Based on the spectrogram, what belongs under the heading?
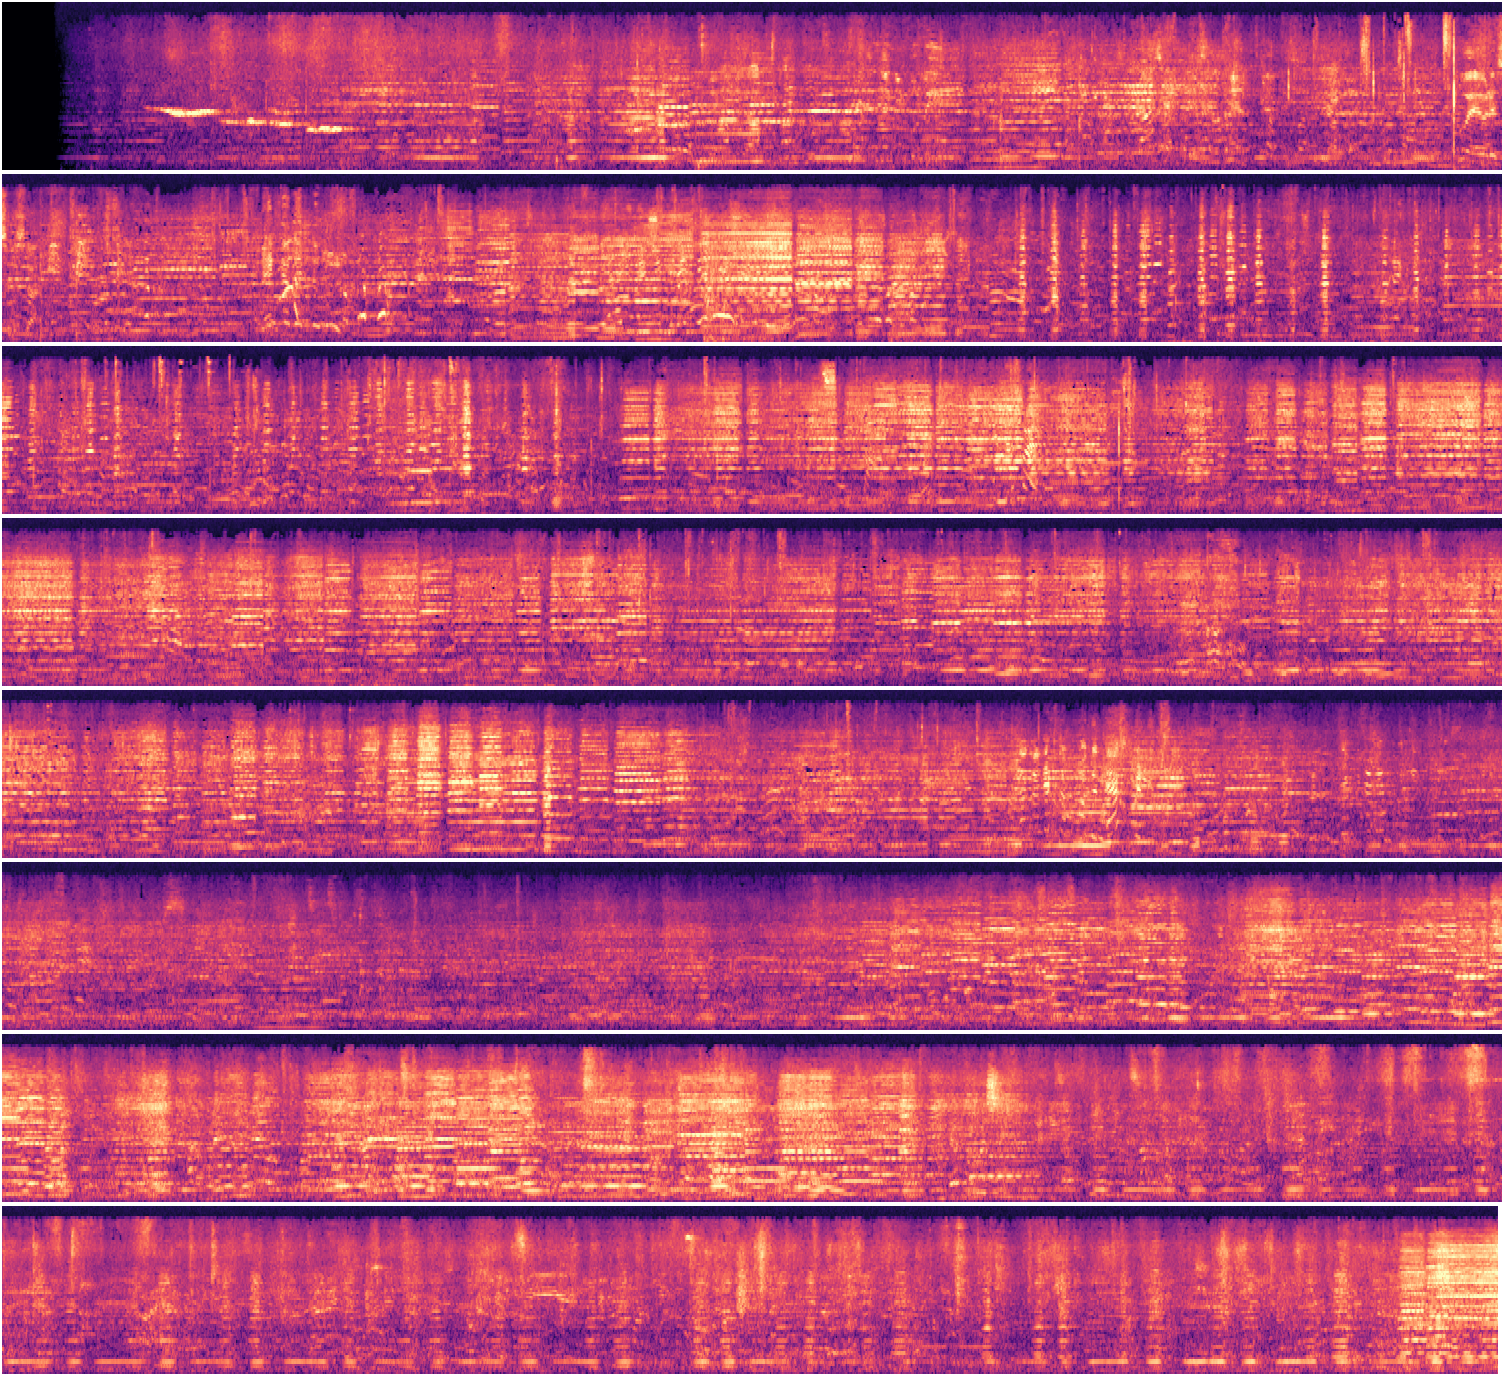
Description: A collection of accordions
The Halászbástya or Fisherman's Bastion is one of the most recognisable monuments in Budapest, and a major tourist attraction, not just for the beauty of the space itself, but for the views of the city it affords.
As such, it's buzzing with people, and where there are tourists, there are local musicians, street vendors and so on. This recording captures multiple accordion players playing traditional tunes among the crowds of tourists.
